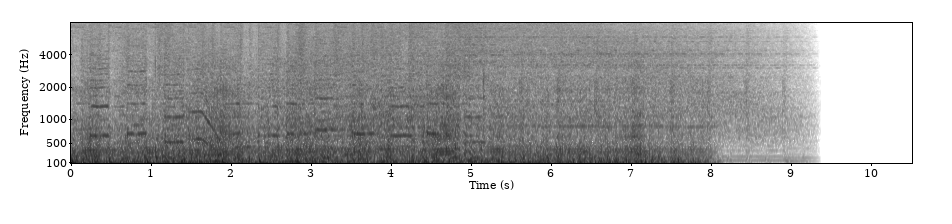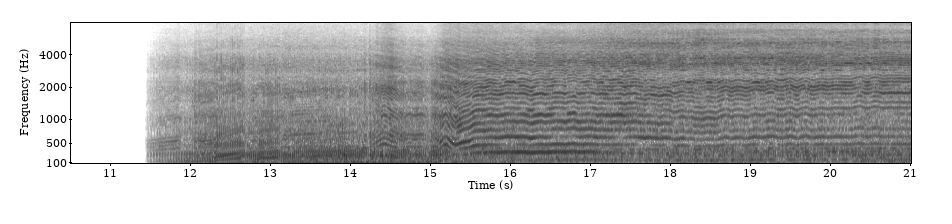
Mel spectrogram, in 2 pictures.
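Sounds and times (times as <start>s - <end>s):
wind noise: 0.0s - 8.2s
dirt bike engine revving: 0.0s - 9.1s, 11.5s - 21.0s.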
